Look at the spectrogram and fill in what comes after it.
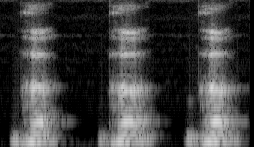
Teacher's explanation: Here's bh. Say bh, a bee with a puff of air.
